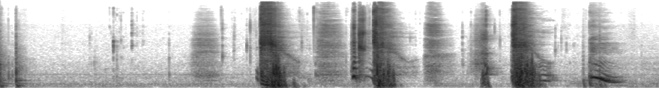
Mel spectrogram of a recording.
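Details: Allergy sneezing fit, rapid and intense: about six forceful sneezes in quick succession with brief gasping in-breaths between them.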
